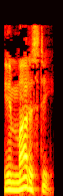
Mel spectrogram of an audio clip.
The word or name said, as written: immodesty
